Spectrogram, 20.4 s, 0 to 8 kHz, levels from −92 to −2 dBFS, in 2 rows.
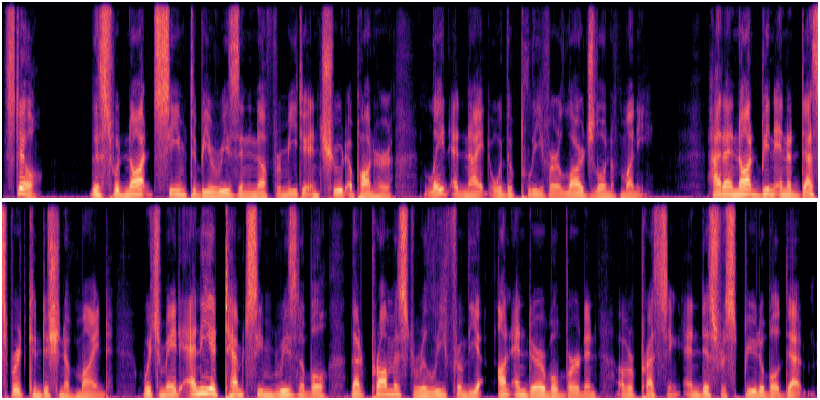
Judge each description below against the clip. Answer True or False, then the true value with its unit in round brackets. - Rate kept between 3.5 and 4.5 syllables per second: False (5.0 syllables/s)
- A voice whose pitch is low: False (150 Hz)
